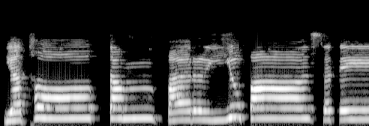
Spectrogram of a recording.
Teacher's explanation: Tho is a long sound and has a subtle aghat of ka.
